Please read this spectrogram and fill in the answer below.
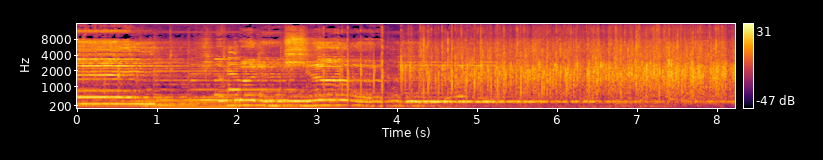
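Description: Turkish classical song (Türk Sanat Müziği) ending: a solo singer with ud accompaniment sings the closing phrase and holds a long final note. Audience applause starts about four seconds in, under the held note.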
